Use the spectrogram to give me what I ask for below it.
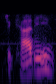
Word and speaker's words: Cicotte: Eddie Cicotte, that's how you pronounce his last name.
